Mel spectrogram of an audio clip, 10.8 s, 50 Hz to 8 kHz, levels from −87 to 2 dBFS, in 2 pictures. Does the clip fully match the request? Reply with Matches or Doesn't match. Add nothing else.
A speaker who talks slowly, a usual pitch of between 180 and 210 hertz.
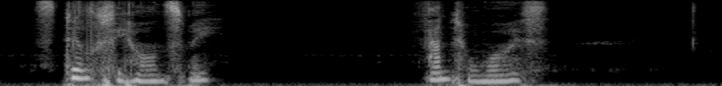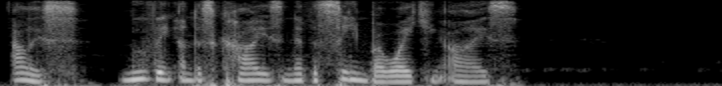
Matches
